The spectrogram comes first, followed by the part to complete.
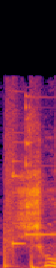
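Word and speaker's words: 魈: はい、せーの、ドン、ショー、ナヒード、ショウって読むよ。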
